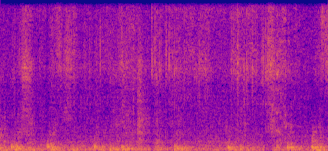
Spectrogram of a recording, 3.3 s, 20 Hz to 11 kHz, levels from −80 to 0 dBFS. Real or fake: real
